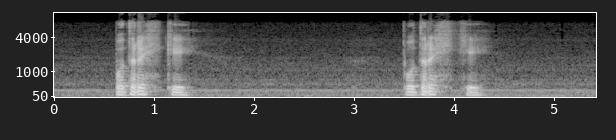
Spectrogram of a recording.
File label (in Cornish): "Bodrighky", Place Names Pronunciation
